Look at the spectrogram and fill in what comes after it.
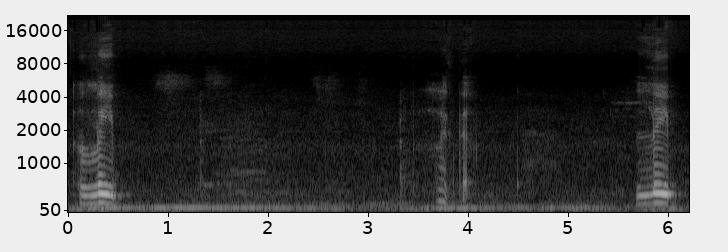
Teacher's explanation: This manner of articulation produce consonant sounds by contacting the tip of the tongue onto the alveolar ridge, so that the air passes through both sides of tongue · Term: laterals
